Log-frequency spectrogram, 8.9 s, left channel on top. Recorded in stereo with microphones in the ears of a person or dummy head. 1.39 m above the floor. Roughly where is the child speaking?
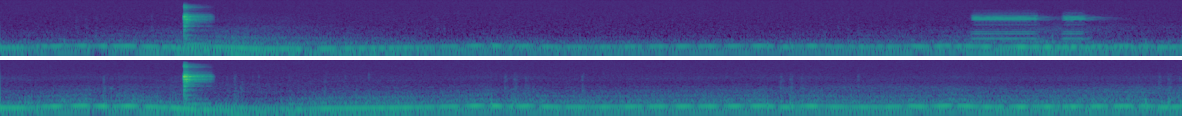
I don't hear a child speaking.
